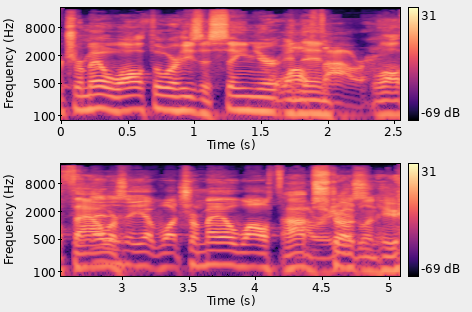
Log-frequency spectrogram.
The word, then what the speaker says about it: Walthour: And then it came to that Walthour, Thour, like a sour gummy worm, sour.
